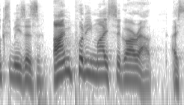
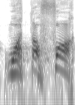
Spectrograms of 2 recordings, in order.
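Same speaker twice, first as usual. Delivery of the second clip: rough, raspy voice, pitched up; 5 semitones higher than usual. Retelling a phone call, the speaker quotes Elio in his raspy voice. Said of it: "His raspy voice".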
